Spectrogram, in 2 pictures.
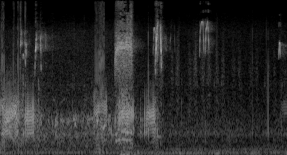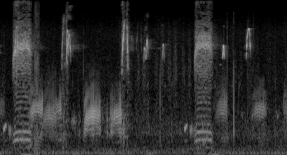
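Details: See-see partridge calling, a recording used for hunting: scattered harsh, ringing notes and sharp high squeals that come in uneven clusters, with quiet gaps between the bursts.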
